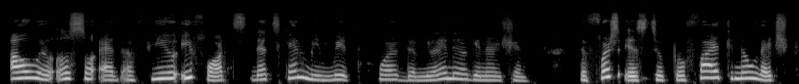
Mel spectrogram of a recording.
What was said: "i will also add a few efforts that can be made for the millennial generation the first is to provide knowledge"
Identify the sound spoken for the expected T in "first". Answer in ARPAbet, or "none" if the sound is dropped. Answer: T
